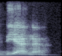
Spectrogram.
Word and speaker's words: Diana: from mexico city so i do pronounce my name in spanish so i say diana i i don't get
